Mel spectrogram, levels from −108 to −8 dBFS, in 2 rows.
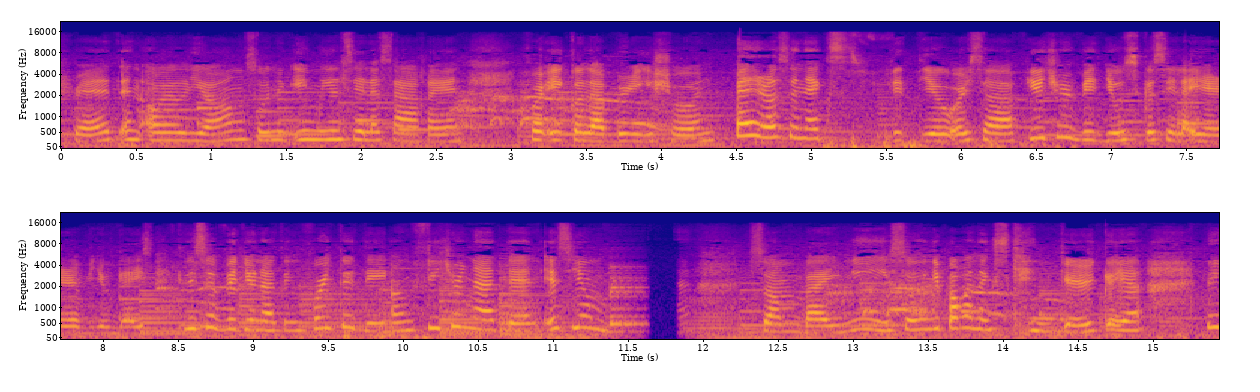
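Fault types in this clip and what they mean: AAC frame loss with concealment: about 0.43 s of frames missing from 11.40 to 11.98 s, patched from the last good spectrum, visible as a smeared spectrogram patch.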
